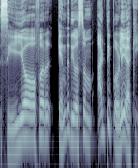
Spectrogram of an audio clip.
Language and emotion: Malayalam, happy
